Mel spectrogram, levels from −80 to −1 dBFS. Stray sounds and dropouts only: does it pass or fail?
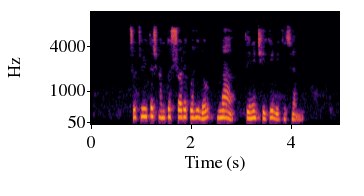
pass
